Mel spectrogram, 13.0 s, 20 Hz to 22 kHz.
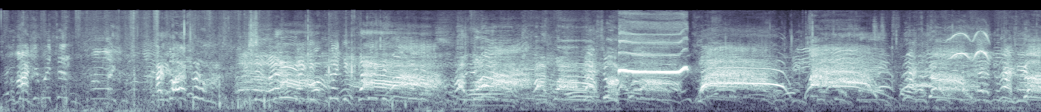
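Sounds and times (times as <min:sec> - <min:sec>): people shouting and yelling: 0:00.0 - 0:13.0
referee's whistle blast: 0:07.7 - 0:08.7.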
